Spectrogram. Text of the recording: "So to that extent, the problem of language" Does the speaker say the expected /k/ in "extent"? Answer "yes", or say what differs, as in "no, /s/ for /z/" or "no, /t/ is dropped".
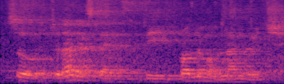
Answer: yes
